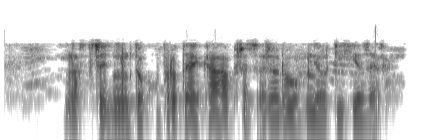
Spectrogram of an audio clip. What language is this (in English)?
Czech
